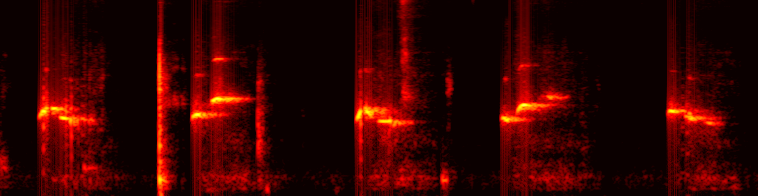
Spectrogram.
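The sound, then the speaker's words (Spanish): A person whistles short two-note bird-like calls, five phrases spaced about a second apart, each a quick slurred chirp, with a sharp tap or click partway through; no talking. “Y le dice la pajarita.”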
